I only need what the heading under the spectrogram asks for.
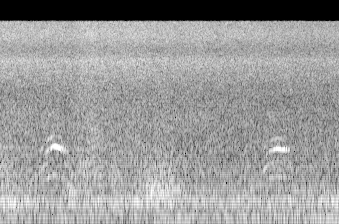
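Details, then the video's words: Hungry cat asking for food, giving two rising-falling meows about three seconds apart over a steady loud hiss. "Cat Meow Meow for food (CAT IS HUNGRY)"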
